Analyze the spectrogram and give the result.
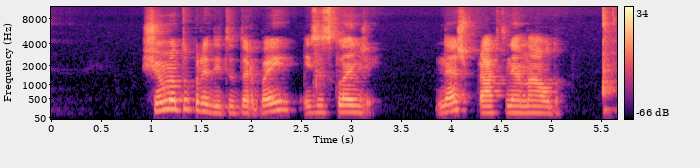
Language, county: Lithuanian, Marijampolė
